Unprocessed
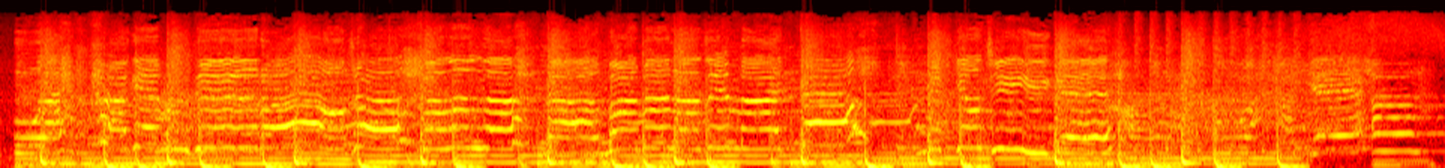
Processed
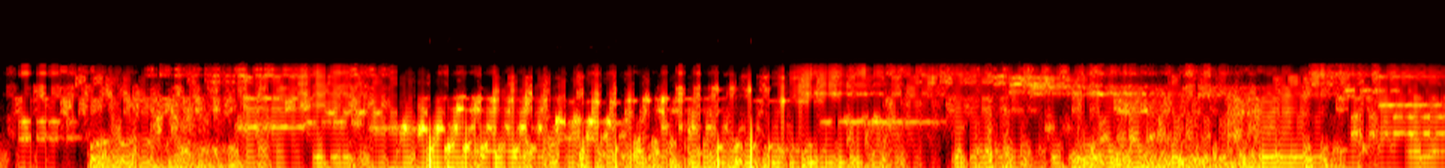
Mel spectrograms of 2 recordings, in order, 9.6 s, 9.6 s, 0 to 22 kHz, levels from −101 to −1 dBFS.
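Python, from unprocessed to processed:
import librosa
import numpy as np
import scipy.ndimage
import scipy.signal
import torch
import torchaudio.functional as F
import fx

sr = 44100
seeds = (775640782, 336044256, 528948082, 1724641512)

y = fx.spec_dropout(x, sr, seeds[0], share_pct=78)
y = fx.peak_eq(y, sr, hz=3100.0, db=-2.5, octaves=1.3)
y = fx.hum_notches(y, sr, base_hz=60, count=2)
y = y + 10.0 ** (-6.0 / 20.0) * np.pad(y, (int(192 * sr / 1000.0), 0))[:len(y)]
y = fx.over_compress(y, sr, threshold_db=-34.0, ratio=-1.0)
y = fx.peak_eq(y, sr, hz=200.0, db=11.5, octaves=1.7)
y = fx.doubler(y, sr, ms=15.0, db=-9)
y = fx.echo_feedback(y, sr, ms=114, feedback_pct=32, wet_db=-5.0)
y = fx.filter_lfo_lowpass(y, sr, shape='saw_up', hz=8.9, low_hz=320.0, high_hz=2400.0, q=6.0, at=(2.63, 5.28))
y = fx.lpc_monotone(y, sr, seeds[1], pitch_hz=140.0, order=16)
y = fx.transformer_sat(y, sr, knee_hz=230.0)
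y = y * librosa.db_to_amplitude(-3.0)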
